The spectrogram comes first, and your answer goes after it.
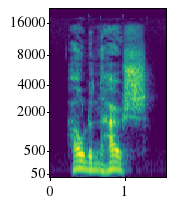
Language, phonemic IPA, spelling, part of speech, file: Dutch, /ˈhɑudə(n) ˈhœys/, houden huis, verb, Nl-houden huis.ogg
- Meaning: inflection of huishouden: 1. plural present indicative 2. plural present subjunctive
